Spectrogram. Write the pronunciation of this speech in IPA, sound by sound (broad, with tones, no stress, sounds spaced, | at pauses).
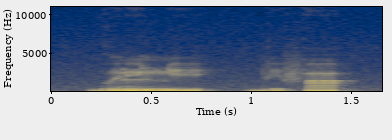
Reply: ɡʷ i˦ ɾ ĩ˨ ɲ i˦ | b i˨ f ã˦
